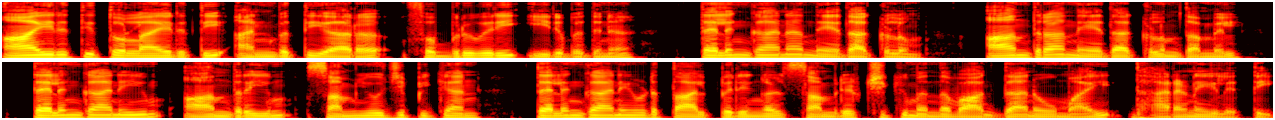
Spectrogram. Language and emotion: Malayalam, neutral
